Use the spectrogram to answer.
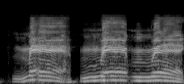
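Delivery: high, loud bleating "meh"; mock sheep bleat. Co-host teasing about crossbreeding, mock sheep bleat. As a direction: bleat like a sheep in short bursts.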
